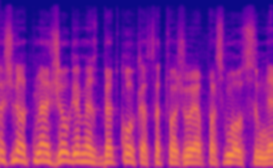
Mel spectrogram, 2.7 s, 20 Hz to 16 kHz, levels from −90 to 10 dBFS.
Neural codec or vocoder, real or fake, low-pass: codec, 44.1 kHz, 2.6 kbps, SNAC; fake; 14.4 kHz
